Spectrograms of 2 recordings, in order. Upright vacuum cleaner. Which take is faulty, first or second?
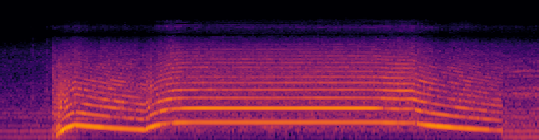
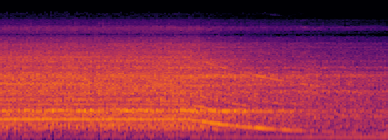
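first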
